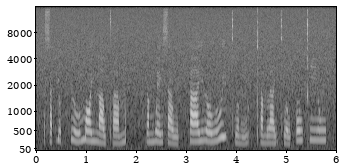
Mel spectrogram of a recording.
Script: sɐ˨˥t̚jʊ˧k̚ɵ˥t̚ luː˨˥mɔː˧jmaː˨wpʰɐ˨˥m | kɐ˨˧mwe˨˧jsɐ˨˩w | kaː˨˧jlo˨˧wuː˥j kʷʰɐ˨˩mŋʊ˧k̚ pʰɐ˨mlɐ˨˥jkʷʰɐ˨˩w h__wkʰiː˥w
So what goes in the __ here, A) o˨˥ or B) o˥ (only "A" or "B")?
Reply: B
